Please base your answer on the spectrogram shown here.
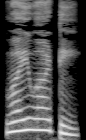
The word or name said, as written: ವೈವಾಟಿ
